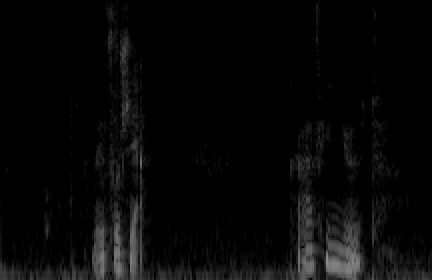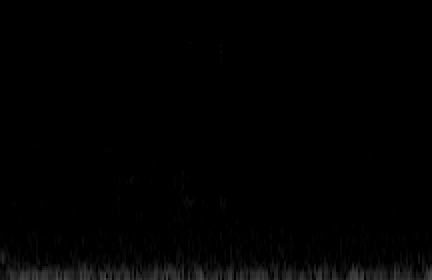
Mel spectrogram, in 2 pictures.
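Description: Thread rasps softly as it is pulled through fabric.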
